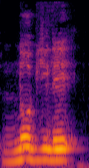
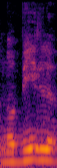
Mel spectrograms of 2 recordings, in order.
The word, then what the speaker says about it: Nobile: Italie, marque italienne, donc Nobile 1942. Parce que bon, je connais pas trop l'italien, mais quand on voit un E à la fin, il faut prononcer E. Donc on pourrait dire Nobile, mais bon, je vais tenter Nobile.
